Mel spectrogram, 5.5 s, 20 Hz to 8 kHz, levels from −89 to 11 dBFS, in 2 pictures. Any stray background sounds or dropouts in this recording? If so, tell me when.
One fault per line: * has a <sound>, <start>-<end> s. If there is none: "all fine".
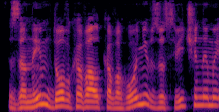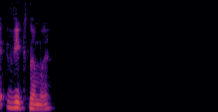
all fine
